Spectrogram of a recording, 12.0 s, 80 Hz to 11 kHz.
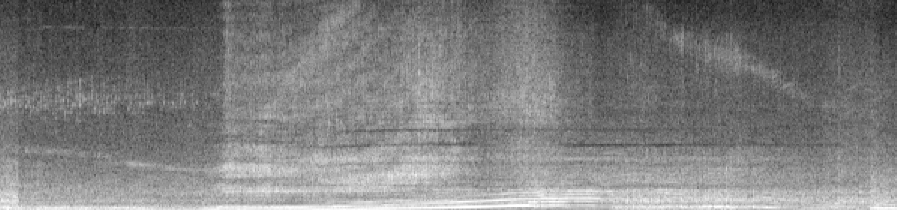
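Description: McLaren 600LT's twin-turbo V8 accelerating hard. About three seconds in its note starts climbing steadily for some four seconds, with a rasping hiss over it, then holds briefly and falls away.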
